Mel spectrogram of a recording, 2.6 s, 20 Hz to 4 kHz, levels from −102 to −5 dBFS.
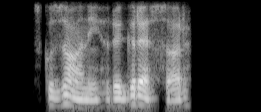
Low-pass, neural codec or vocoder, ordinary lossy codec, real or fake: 3.6 kHz; none; Opus, 32 kbps; real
